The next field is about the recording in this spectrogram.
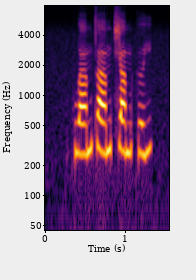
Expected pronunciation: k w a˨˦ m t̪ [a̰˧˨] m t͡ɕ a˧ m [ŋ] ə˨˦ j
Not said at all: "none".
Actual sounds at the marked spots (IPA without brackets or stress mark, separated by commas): a˨˦, k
